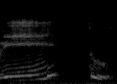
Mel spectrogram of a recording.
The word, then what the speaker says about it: ঋতু: আচ্ছা, আমরা কি লিখেছি বানানটা দেখো তোমরা, আমরা লিখেছি ঋতু, কিন্তু উচ্চারণ কি হবে দেখো, ঋতু।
